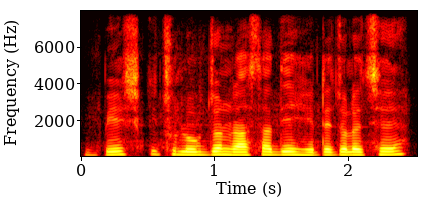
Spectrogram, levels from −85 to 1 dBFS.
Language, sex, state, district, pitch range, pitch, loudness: Bengali, male, West Bengal, Cooch Behar, 150-165 Hz, 155 Hz, -18 LUFS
